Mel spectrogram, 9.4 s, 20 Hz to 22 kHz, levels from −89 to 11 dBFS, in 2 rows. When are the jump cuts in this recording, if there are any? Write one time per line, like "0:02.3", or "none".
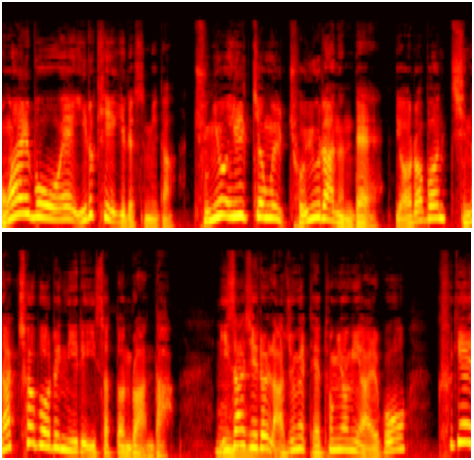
0:01.8
0:03.9
0:06.0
